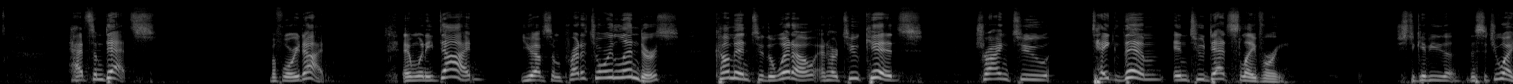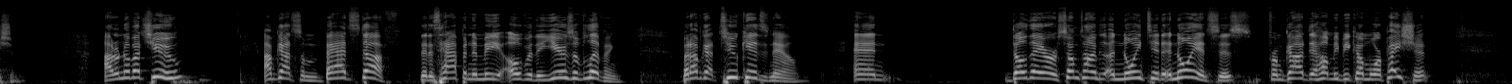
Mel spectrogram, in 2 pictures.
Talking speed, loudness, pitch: 155 wpm, -30 LUFS, 225 Hz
